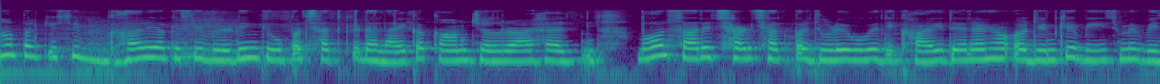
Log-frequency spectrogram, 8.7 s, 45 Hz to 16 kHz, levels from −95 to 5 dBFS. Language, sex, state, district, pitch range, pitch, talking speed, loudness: Hindi, female, Chhattisgarh, Rajnandgaon, 240-275 Hz, 250 Hz, 235 wpm, -31 LUFS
